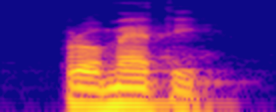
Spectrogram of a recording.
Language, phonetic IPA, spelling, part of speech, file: Catalan, [pɾoˈmɛ.ti], prometi, noun, LL-Q7026 (cat)-prometi.wav
- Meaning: promethium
